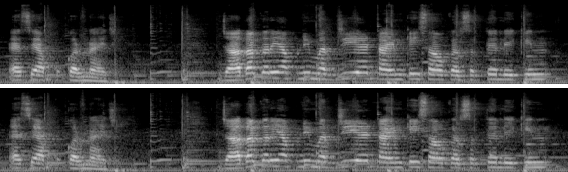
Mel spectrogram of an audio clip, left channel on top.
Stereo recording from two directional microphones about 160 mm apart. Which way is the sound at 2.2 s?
15° left (ahead or behind).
